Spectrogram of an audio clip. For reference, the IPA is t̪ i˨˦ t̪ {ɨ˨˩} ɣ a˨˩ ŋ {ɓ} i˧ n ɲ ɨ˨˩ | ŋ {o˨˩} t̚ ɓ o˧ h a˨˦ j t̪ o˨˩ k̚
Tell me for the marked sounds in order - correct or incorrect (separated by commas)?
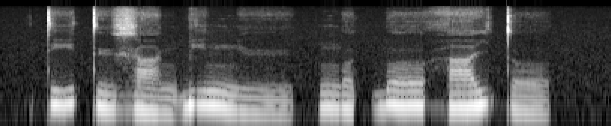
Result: correct, correct, correct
